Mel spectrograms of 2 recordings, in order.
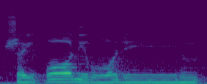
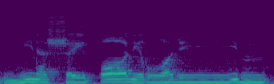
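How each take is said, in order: First: "shaitanir rajim" slow, light sheen; correct slow recitation. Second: "mina shaitanir rajim" slow, a short clear na; correct slow recitation. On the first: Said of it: "It's shaitanir rajim". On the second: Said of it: "There is mina". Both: Shown as a demonstration.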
